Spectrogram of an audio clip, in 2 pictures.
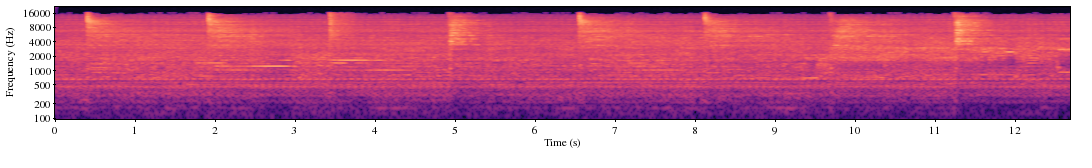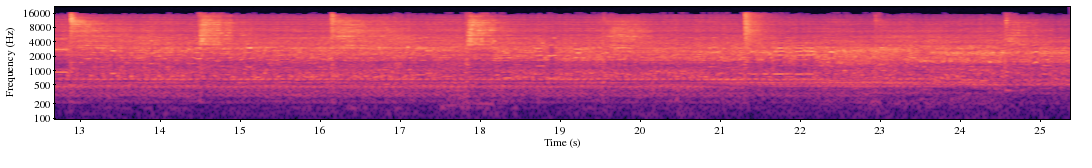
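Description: Live noise-rock duo playing at full volume: a dense, droning wall of amplified sound with held tones under it, and drum-kit cymbal crashes about every second and a half.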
